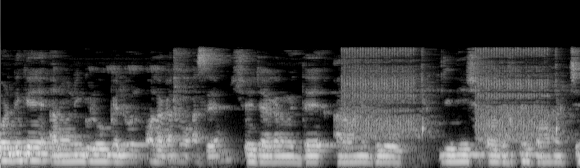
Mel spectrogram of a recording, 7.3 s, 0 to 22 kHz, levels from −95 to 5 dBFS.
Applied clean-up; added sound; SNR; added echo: classical method WPE with log-MMSE.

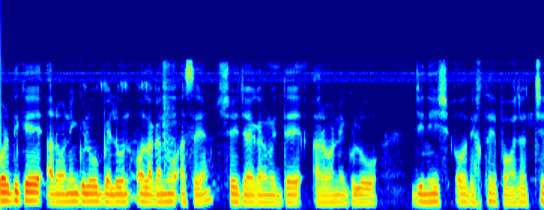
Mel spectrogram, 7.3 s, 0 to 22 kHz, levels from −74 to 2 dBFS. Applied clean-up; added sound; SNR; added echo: none; none; none; none.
